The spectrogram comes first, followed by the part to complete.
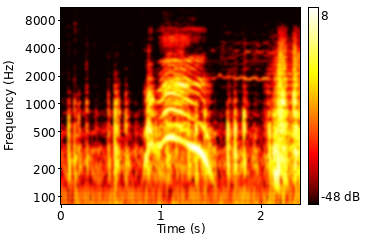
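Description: A horse neighs once about a second in, a short whinny that rises then falls in pitch. Light hoof clicks come before and after it.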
